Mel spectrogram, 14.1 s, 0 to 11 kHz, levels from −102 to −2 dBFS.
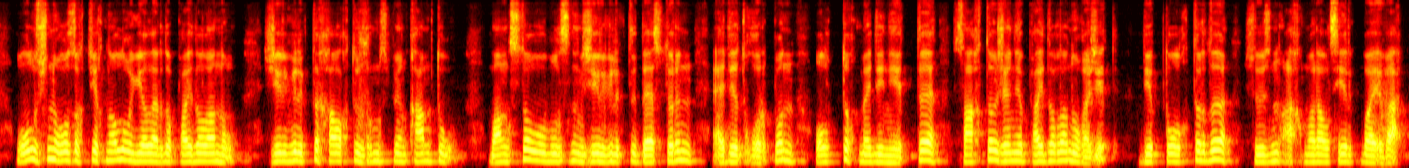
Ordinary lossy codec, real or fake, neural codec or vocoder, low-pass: none; fake; vocoder, 22.05 kHz, 80 mel bands, HiFi-GAN; none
